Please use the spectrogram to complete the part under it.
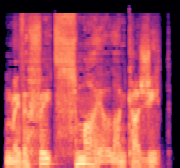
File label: male implore; Khajiit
